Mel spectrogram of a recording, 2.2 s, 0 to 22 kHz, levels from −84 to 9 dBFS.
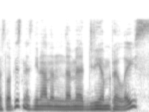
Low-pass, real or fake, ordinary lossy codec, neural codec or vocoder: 10.8 kHz; fake; AAC, 64 kbps; codec, 24 kHz, 1 kbps, SNAC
